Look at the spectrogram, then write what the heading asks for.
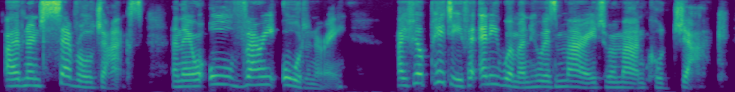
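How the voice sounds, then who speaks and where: A woman's voice: mid-range voice, animated, a little fast, no room sound, close to an everyday voice. A woman playing a self-assured, romantic young upper-class lady in an amateur play read-through, speaking precisely and emphatically over a video call. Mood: firm, certain. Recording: muffled, dull video-call audio.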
